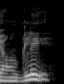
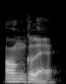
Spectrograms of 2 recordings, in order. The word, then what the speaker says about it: anglais: Je suis anglais. Notice how the ending of anglais is very similar to français. Both are masculine, and although they both end with an S, you don't pronounce it.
